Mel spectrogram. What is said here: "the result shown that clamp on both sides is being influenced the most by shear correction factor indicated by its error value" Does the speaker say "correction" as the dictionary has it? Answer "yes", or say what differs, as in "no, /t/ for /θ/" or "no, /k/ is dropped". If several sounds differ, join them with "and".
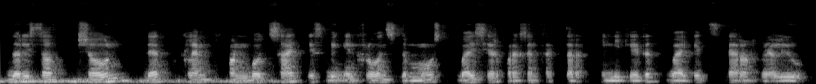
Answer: no, /s/ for /ʃ/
